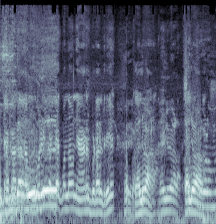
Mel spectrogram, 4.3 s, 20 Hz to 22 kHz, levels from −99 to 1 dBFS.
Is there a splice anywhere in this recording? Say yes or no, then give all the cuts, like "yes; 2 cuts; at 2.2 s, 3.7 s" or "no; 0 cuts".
yes; 1 cut; at 2.6 s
